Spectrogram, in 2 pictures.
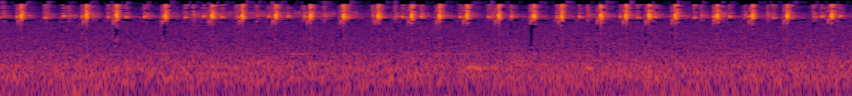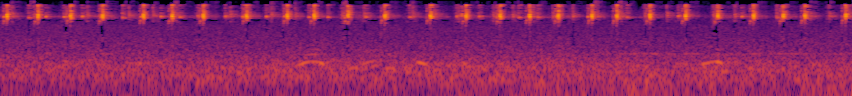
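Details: Steady high chirps from a cicada, evenly spaced at about five per second throughout, with only soft low background noise beneath.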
